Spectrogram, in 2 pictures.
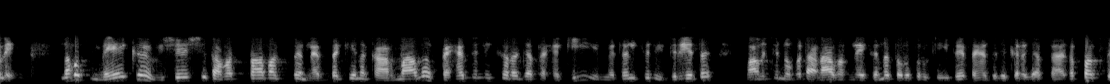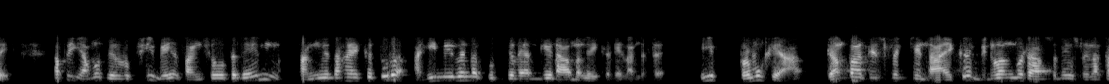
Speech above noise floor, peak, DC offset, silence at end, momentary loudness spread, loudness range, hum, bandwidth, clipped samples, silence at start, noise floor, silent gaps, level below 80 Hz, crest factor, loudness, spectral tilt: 30 dB; -4 dBFS; under 0.1%; 0 s; 12 LU; 4 LU; none; 3.9 kHz; under 0.1%; 0 s; -55 dBFS; 17.90-18.10 s, 18.40-18.49 s; -86 dBFS; 22 dB; -25 LUFS; -6.5 dB/octave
